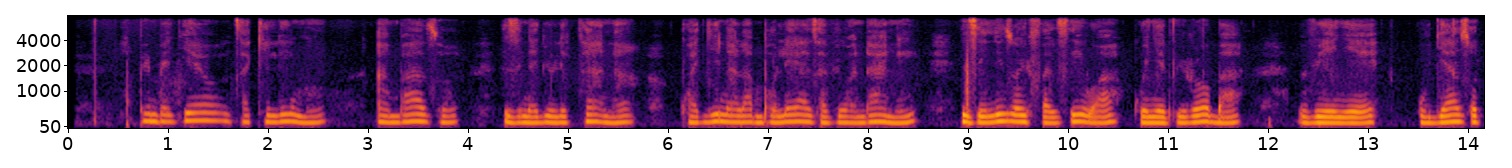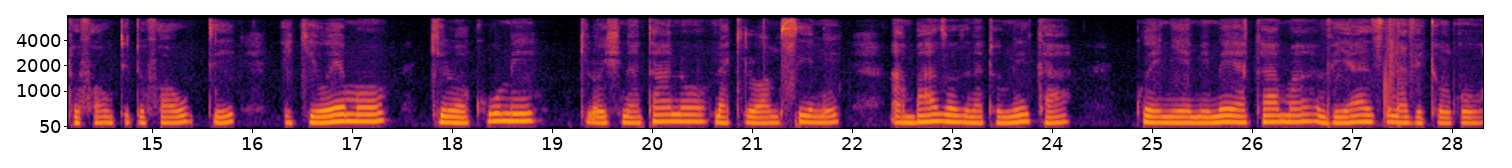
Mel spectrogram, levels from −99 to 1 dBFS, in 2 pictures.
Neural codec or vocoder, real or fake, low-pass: none; real; 7.2 kHz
